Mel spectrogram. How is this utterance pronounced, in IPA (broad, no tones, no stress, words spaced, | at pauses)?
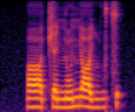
ɑːt͡ʃæɲɾũɲɑː ʎṳt͡s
